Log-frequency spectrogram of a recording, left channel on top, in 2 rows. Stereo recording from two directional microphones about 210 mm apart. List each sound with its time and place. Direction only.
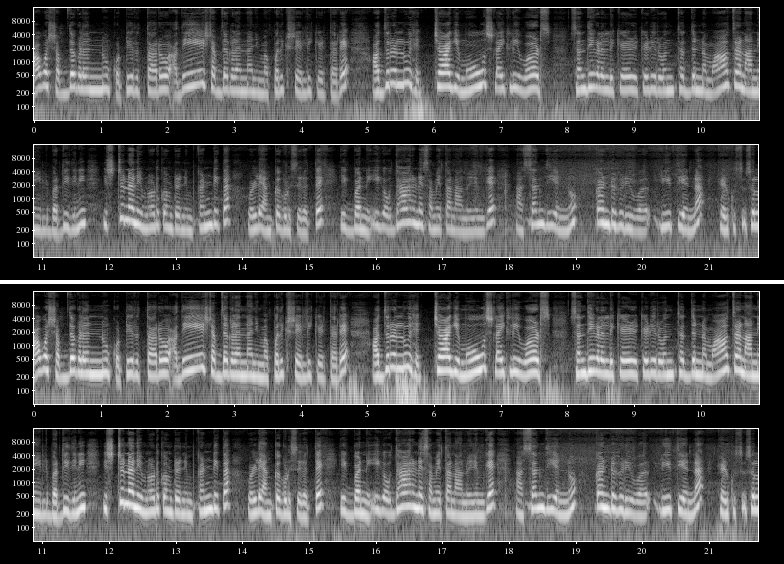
0.0 s speech: 35° right (ahead or behind); by 21.7 s 20° right (ahead or behind)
